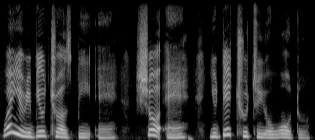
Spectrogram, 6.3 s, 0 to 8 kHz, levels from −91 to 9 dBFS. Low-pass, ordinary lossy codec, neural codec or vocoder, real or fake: none; none; none; real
